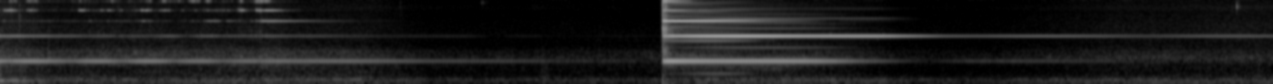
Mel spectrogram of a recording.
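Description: A singing bowl is struck once, sharply, during a morning meditation, then rings with a shimmering tone that slowly fades, following the long hum of an earlier ringing bowl dying away.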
